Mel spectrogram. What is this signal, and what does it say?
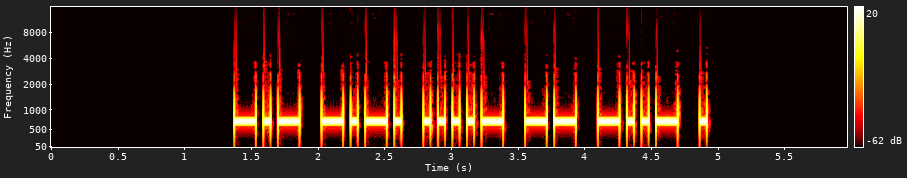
Morse code, heard as a keyed tone, about 22 wpm, 700 Hz. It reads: KC4MXE
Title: USA Call Signs Repeated 3x 22wpm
